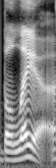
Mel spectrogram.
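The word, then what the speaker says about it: Bollea: I've got the famous Bolava v. Gawker case. And remember that's pronounced Blea.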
